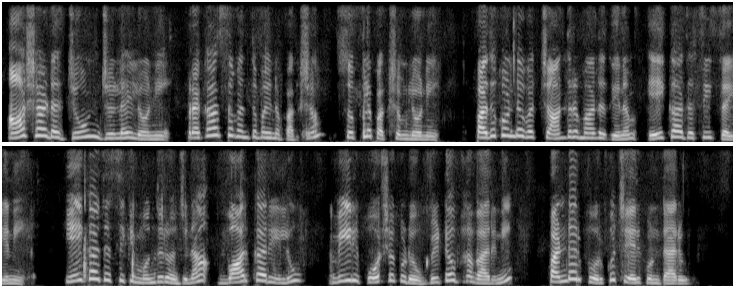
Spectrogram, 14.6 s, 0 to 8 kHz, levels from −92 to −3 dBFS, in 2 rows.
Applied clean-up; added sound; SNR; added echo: neural mask model Resemble Enhance denoiser.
